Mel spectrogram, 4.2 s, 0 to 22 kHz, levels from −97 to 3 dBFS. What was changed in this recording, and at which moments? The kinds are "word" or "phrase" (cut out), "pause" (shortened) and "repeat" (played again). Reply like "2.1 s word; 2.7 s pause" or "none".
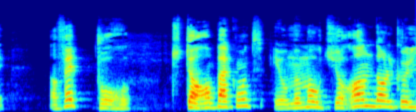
0.9 s word

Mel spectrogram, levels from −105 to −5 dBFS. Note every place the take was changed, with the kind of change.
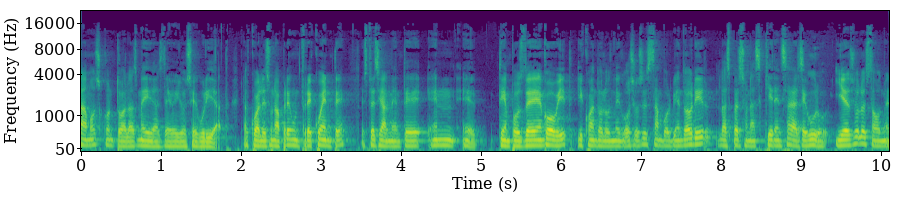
1.9 s pause; 2.7 s word; 3.4 s pause; 5.0 s pause; 5.8 s word; 9.0 s phrase

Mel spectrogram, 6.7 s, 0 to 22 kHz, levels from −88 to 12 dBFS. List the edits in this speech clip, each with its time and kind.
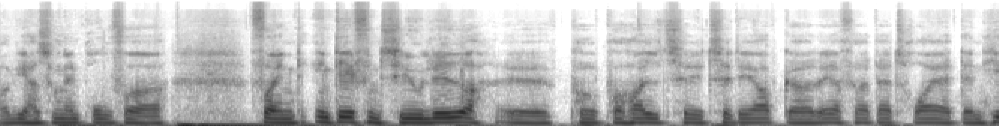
none

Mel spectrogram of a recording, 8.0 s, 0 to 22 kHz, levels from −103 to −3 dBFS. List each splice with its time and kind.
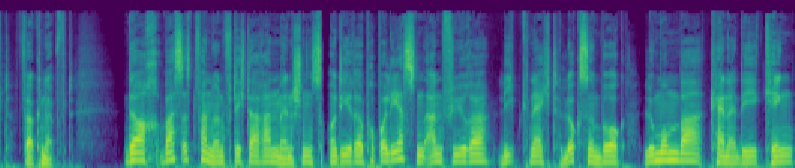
3.2 s word

